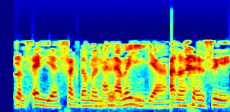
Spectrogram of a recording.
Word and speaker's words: Anabella: Es Anabella.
